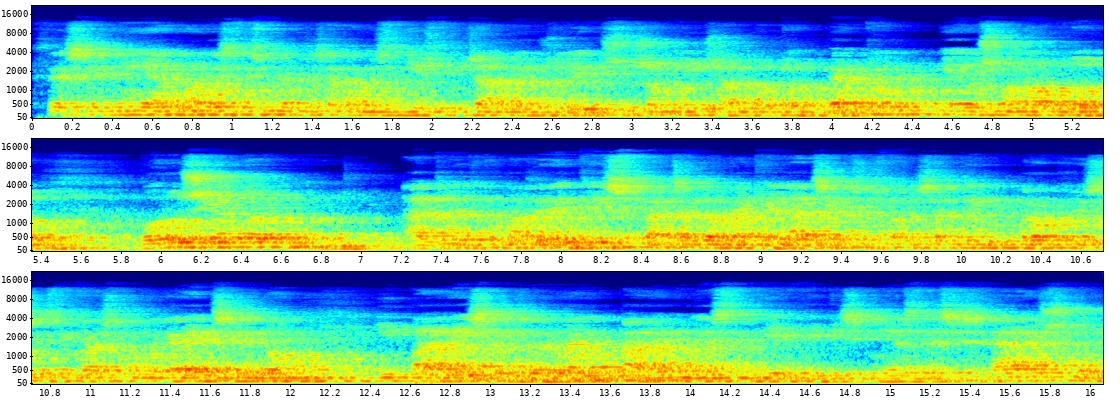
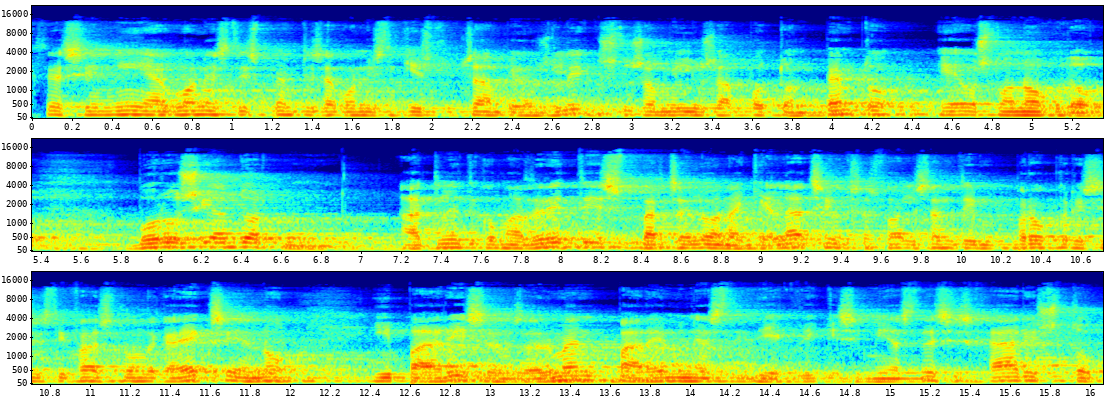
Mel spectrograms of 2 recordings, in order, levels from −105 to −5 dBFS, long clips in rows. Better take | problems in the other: second | room echo; strong; dies away in 1.7 s; slight in the second // off-mic speech; far

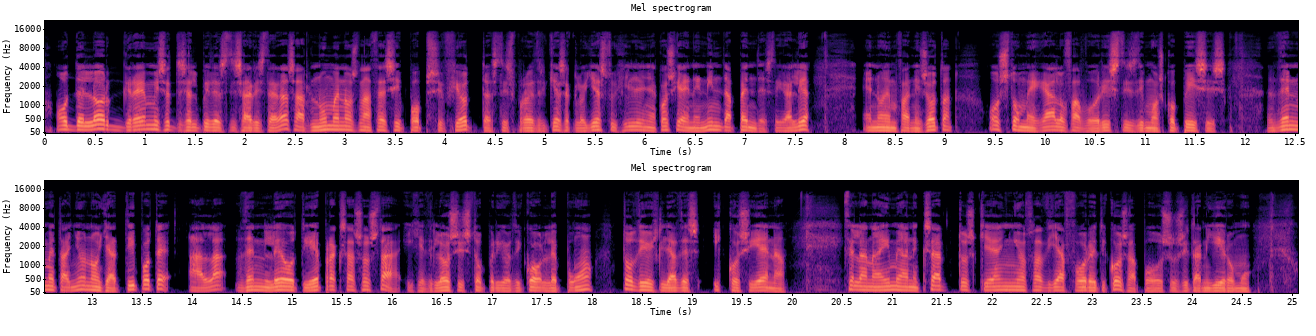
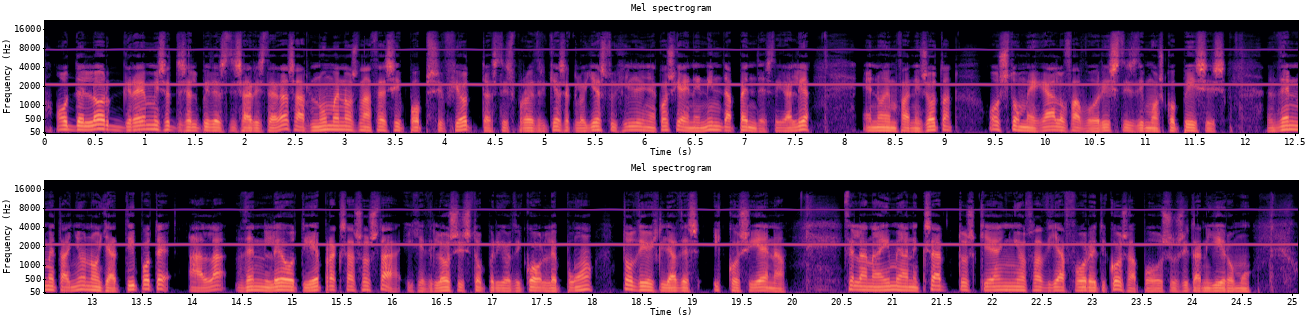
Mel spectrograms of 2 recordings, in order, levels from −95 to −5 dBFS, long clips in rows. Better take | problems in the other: first | high-pitched whine; noticeable; throughout; 2 kHz, 10 dB below the speech

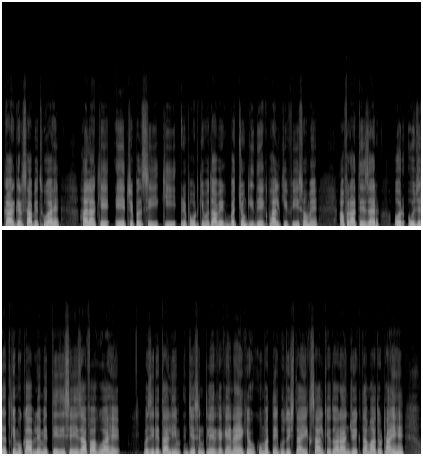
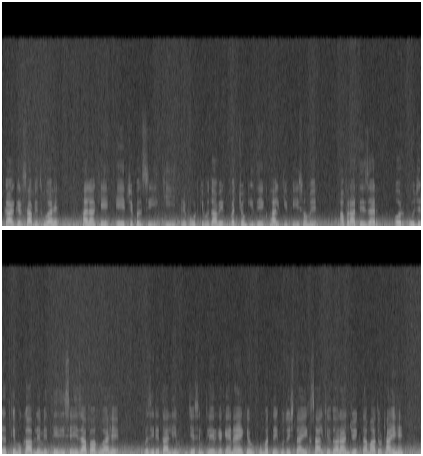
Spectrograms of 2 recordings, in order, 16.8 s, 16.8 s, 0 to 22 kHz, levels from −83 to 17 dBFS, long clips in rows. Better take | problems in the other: first | hiss; loud; throughout; 9 dB below the speech

